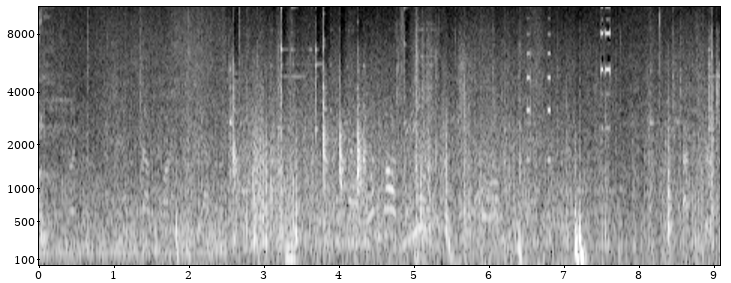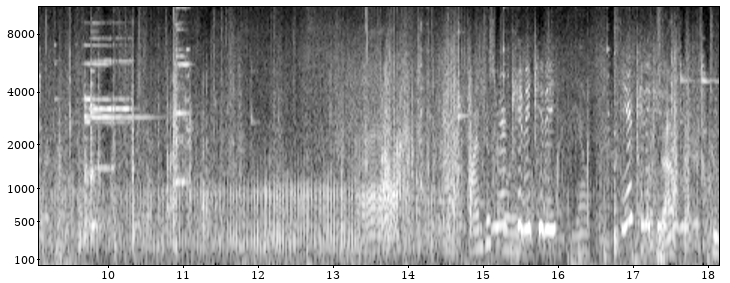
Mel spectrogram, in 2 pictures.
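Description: Mostly people talking, with a brief cluster of high-pitched tones about ten seconds in.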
